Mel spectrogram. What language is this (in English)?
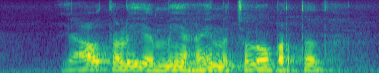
Kannada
